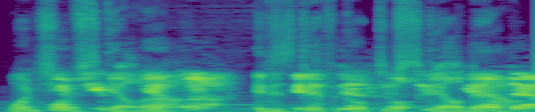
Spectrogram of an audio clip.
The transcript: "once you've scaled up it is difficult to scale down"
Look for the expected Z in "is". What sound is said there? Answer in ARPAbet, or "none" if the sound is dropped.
Z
